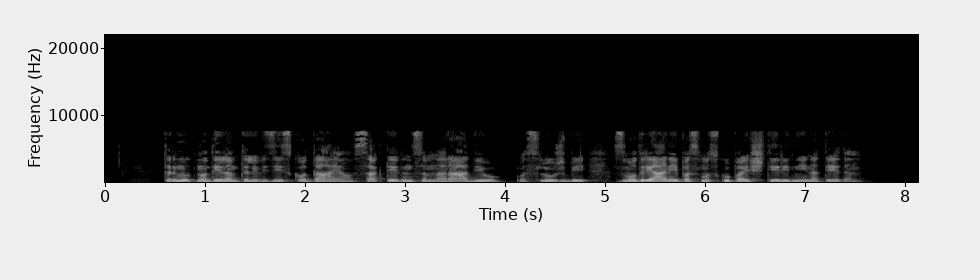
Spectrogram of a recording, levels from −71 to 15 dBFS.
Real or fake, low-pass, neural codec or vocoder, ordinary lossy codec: fake; 9.9 kHz; vocoder, 22.05 kHz, 80 mel bands, Vocos; AAC, 24 kbps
